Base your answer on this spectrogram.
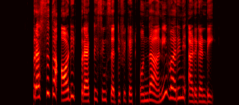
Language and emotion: Telugu, neutral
